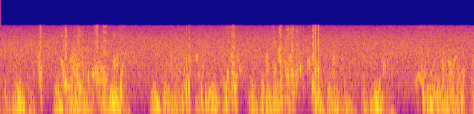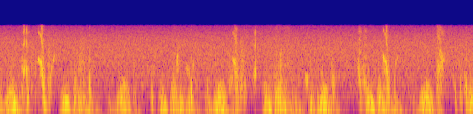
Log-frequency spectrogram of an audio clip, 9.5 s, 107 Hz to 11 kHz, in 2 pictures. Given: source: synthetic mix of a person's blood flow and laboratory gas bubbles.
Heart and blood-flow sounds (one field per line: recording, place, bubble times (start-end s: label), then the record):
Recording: Doppler ultrasound of blood flow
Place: precordium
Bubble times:
0.36-0.44 s: bubbles
0.58-1.28 s: bubbles
1.71-2.09 s: bubbles
2.20-2.45 s: bubbles
2.72-3.23 s: bubbles
3.81-3.86 s: bubbles
4.14-4.66 s: bubbles
4.92-5.05 s: bubbles
5.08-5.31 s: bubbles
5.61-5.67 s: bubbles
6.23-6.29 s: bubbles
6.46-6.51 s: bubbles
6.59-6.71 s: bubbles
7.02-7.22 s: bubbles
7.25-7.33 s: bubbles
7.48-7.65 s: bubbles
7.77-7.84 s: bubbles
8.04-8.10 s: bubbles
8.30-8.44 s: bubbles
8.54-8.74 s: bubbles
9.09-9.21 s: bubbles
9.26-9.48 s: bubbles
From the record:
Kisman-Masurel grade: 243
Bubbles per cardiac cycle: several, 3 to 8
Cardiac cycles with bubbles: 100%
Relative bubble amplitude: loud (0.450 to 0.775)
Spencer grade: 3 (all of the cardiac periods contain showers or single bubble signals, but not dominating or overriding the cardiac motion signals)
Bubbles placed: only in the low amplitude regions of the cardiac cycle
